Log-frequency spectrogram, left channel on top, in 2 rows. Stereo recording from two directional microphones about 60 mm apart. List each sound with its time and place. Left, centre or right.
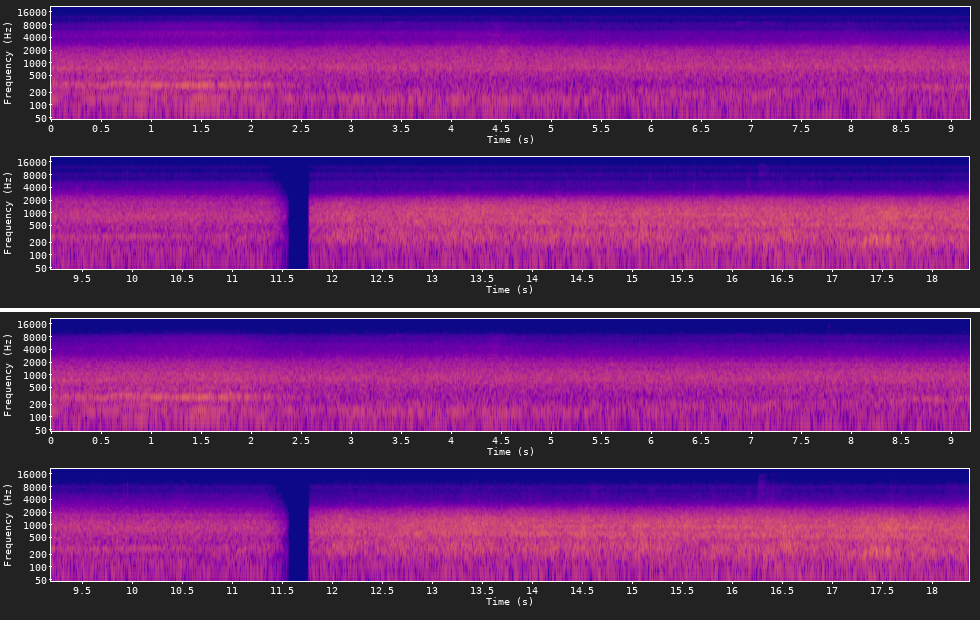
12.1 s vehicle: right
